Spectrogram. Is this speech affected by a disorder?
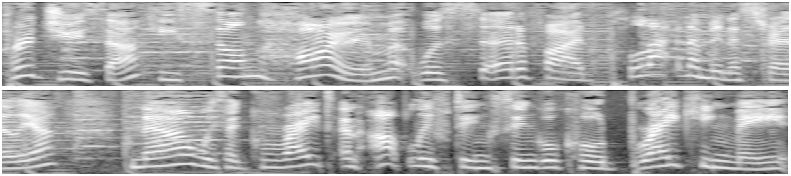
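No.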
